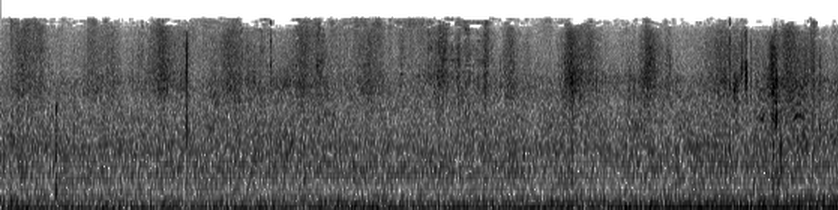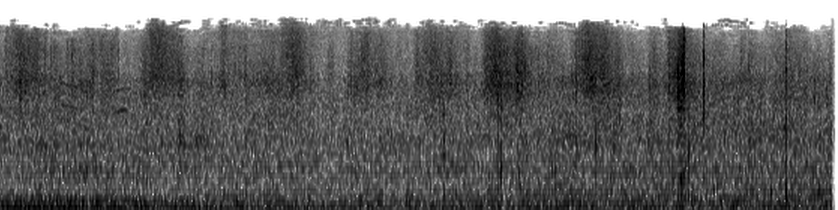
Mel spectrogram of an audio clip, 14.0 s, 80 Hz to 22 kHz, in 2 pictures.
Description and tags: washington potomac walking
Walking towards the Potomac River in FDR Memorial park recorded with DS-40 and edited in Wavosaur.
field-recording, summer, washington-dc, road-trip, travel, vacation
